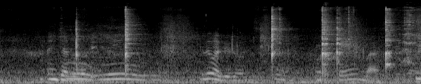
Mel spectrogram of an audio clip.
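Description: A plate is slid aside on a dinner table, giving several short clinks and knocks of crockery and cutlery that come close and clear over soft background music and a murmuring voice.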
